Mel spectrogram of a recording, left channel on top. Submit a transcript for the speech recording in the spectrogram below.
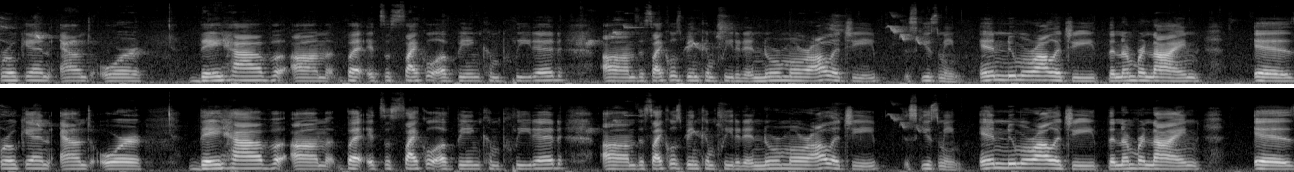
and or they have, but it's a cycle of being completed. The cycle is being completed in numerology. In numerology, the number 9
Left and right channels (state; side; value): normal; both; correlation 0.43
